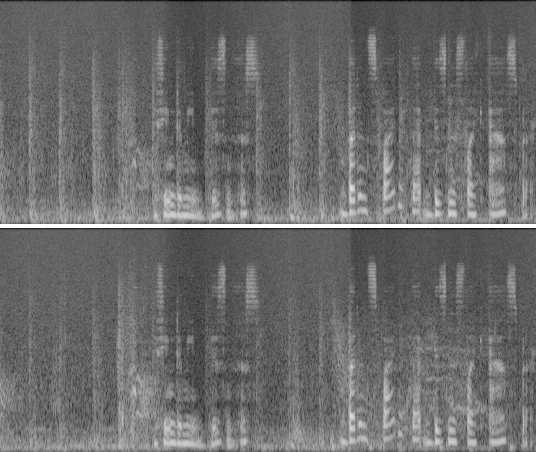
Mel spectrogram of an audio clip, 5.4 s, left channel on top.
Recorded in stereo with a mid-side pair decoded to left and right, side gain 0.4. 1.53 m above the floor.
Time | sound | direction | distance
1.5 | a woman speaking | 10° left | ?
